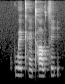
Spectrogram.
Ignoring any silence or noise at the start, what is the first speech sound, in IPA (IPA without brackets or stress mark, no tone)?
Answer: k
